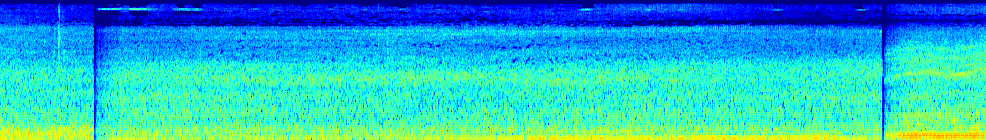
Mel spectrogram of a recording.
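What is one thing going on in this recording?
Traffic hums steadily along a road.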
